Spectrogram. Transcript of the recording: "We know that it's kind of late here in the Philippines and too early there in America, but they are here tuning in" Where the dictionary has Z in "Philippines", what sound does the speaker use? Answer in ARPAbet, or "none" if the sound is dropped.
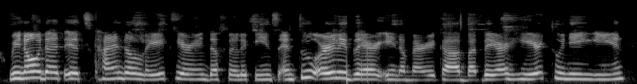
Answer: S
